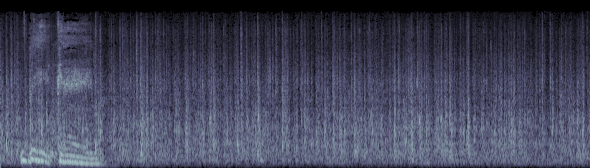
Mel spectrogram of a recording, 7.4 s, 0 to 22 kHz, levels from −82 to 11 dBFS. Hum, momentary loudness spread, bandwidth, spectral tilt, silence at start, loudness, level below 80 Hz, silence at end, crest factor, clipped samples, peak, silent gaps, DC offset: none; 11 LU; 17 kHz; -4.5 dB/octave; 0 s; -24 LUFS; -62 dBFS; 0 s; 20 dB; under 0.1%; -4 dBFS; none; under 0.1%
